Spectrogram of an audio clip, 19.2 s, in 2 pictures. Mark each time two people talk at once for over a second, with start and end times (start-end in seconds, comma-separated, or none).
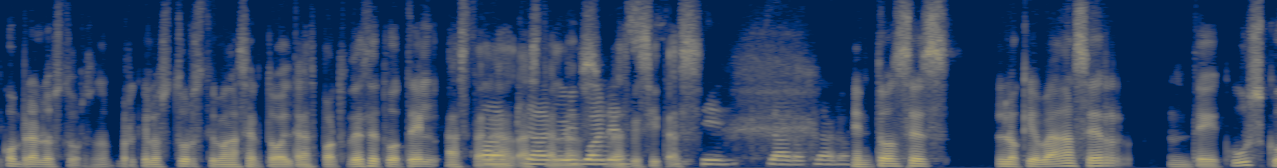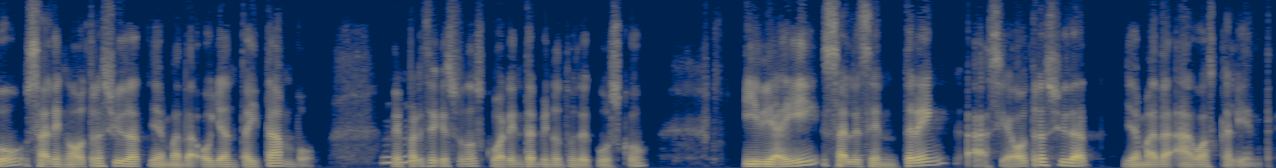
3.6-5.3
